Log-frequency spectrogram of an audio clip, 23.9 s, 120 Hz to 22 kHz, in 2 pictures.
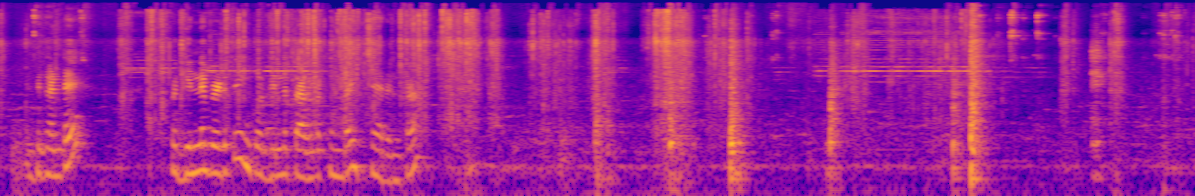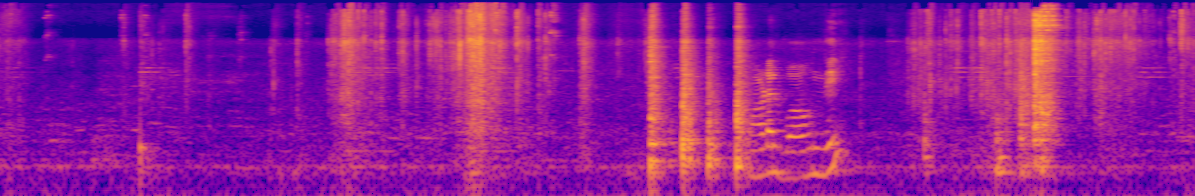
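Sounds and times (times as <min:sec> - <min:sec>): rustling: 0:21.0 - 0:23.9.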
